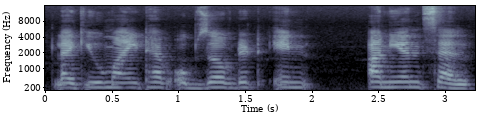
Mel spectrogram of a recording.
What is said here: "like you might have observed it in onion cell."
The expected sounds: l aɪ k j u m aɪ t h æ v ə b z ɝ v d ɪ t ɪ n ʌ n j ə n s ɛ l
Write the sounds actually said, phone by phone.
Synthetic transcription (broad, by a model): l aɪ k j u m aɪ t h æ v ə b z ɝ v d ɪ t ɪ n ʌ n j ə n s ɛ l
